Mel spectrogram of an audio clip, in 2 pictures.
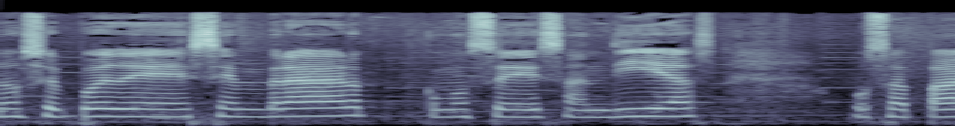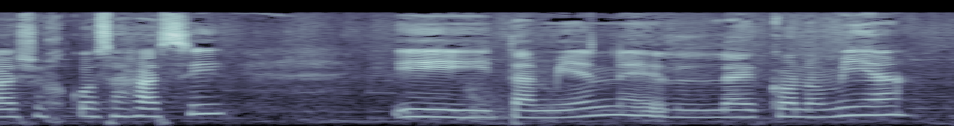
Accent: Villa Carolina, Santiago del Estero, Argentina; vengo de Villa Carolina, a 45 kilómetros de aquí de Añatuya.

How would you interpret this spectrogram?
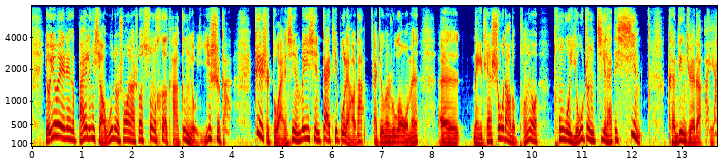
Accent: Beijing, China; 咱们北京人说仙毫

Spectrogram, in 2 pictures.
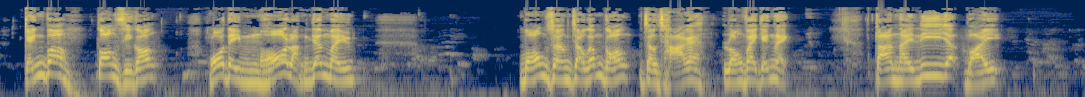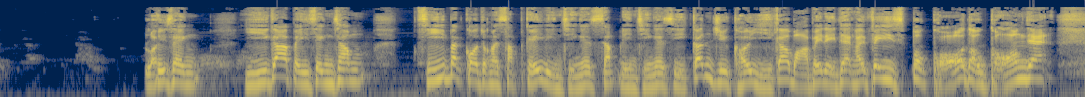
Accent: Hong Kong; 如果用共产党的或者我们香港人讲呢

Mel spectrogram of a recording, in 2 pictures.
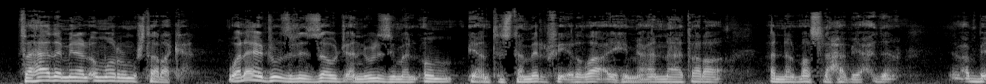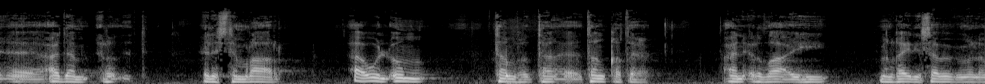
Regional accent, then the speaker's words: Najd, Saudi Arabia; وهذا مستفيض عندنا في نجد، ويمكن في الحجاز

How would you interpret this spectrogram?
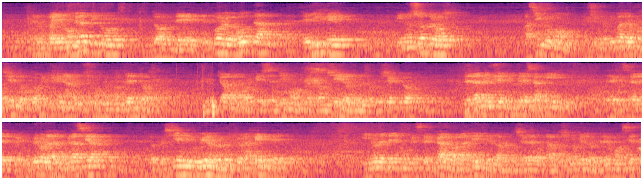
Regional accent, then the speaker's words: Berisso, Buenos Aires Province, Argentina; Yo soy de Berisso, criado, presidente de Berisso.

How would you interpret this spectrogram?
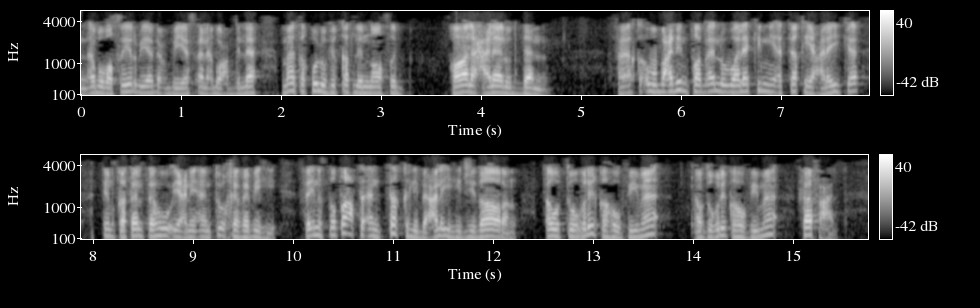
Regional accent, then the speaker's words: Egypt; عايز اعرف انا كمواطن مصري

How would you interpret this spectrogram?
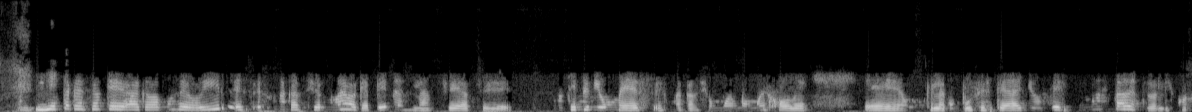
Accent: Chile; now in Mexico City, Mexico; yo llevo ya 12 años viviendo en la Ciudad de México. Soy chilena, pero México ha sido mi segundo hogar

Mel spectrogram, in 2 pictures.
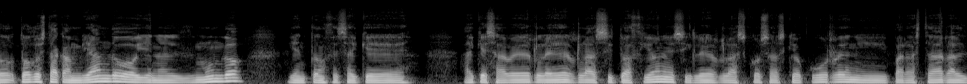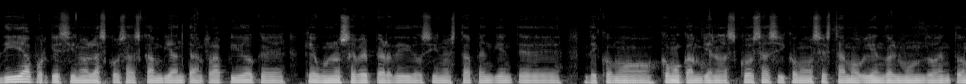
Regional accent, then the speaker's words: Zaragoza, Aragon, Spain; also born or lived in Las Palmas de Gran Canaria, Spain / Salamanca, Spain; Yo soy de Zaragoza. He vivido casi siempre aquí, en Zaragoza. Menos unos años que viví en Las Palmas de Gran Canaria y bueno, en Salamanca también he vivido un par de años, pero bueno, casi la mayoría del tiempo aquí en Zaragoza.

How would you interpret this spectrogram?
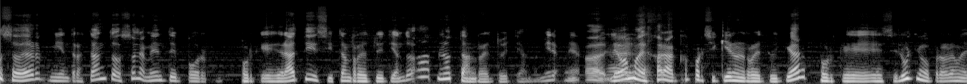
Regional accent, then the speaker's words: Córdoba, Argentina; no puedo ser el yankee que ustedes quieren. Yo soy muy cordobés.

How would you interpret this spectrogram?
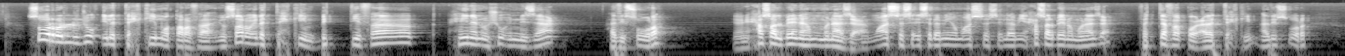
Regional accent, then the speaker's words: Saudi Arabia; طب عندنا في السعودية الآن عقود تتم

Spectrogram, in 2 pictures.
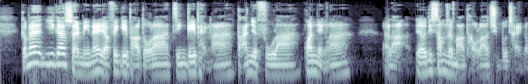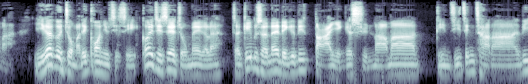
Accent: China; 我都系中国人嚟噶

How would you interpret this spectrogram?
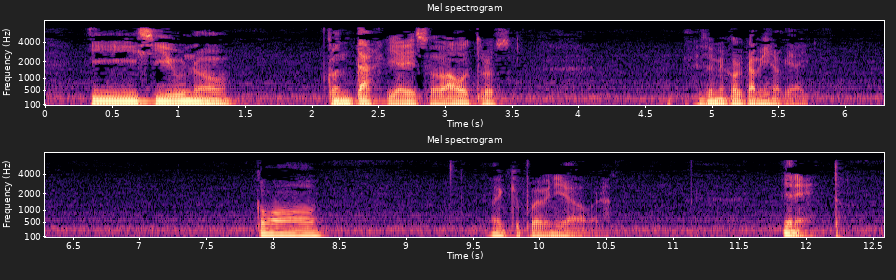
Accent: Uruguay; Y hay veces que me zarpo y me entra el uruguayo

